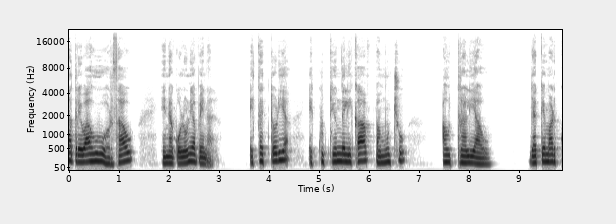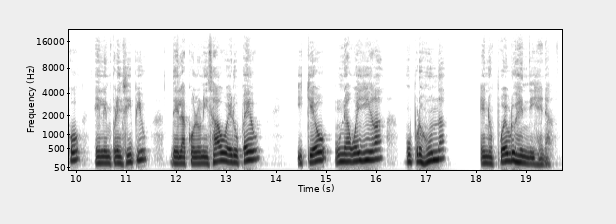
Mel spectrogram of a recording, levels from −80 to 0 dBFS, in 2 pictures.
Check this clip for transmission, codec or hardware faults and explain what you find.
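I found no transmission, codec or hardware faults in this clip.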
